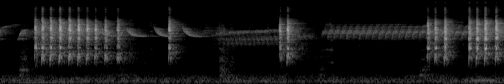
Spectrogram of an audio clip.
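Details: A Eurasian tree sparrow chatters actively, opening with a fast run of about a dozen harsh chirps, then a few single sliding notes and a brief steady whine, before another quick rattling chirp series.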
